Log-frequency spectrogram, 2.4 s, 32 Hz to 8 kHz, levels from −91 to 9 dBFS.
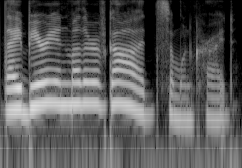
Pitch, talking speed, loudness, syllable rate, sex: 225 Hz, 175 wpm, -15 LUFS, 5.0 syllables/s, female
